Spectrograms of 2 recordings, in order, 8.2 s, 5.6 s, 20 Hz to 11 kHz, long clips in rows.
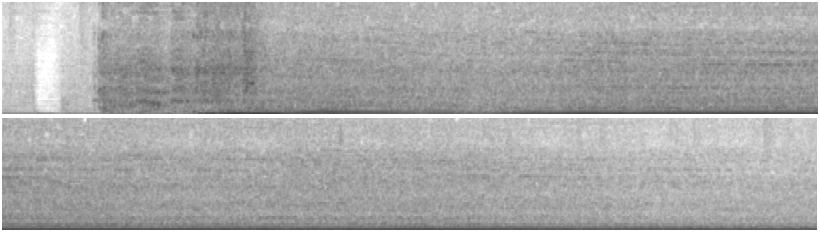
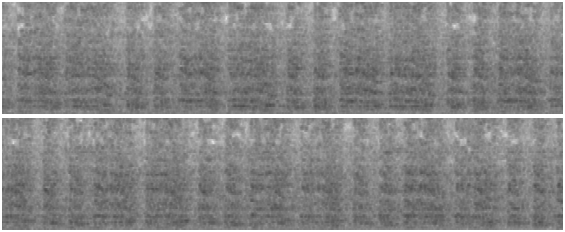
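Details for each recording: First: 1977 Toyota Celica RA28 with 1G-GTE swap, first start, intercooler not connected, makeshift exhaust pipe, heard from the rear: catches, flares, then smooth steady exhaust with no knocks or clunks; normal start and idle. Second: 1977 Toyota Celica RA28 with 1G-GTE swap, first start, intercooler not connected: uneven choppy exhaust pulses, about one stumble a second, rough hissing, missing on some cylinders until given gas; misfire, rough running.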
